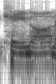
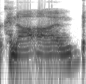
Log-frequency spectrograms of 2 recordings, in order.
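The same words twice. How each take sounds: First: "Kanon" said KAY-non, long A up front; first-syllable KAY. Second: "Kanaan" said kuh-NAHN, short unstressed start; second-syllable stress. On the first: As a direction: say "Kanon" with a stressed KAY opening. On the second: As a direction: say "Kanaan" with a reduced first syllable, open AH after. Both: Shown as a demonstration. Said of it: "either say Kanon or Kanaan".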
